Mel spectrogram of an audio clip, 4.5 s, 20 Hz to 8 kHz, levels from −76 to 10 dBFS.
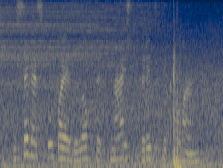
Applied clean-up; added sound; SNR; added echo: none; Bus; 1 dB; reverberation time 0.8 s.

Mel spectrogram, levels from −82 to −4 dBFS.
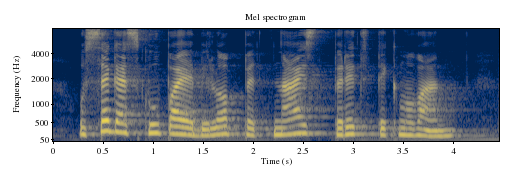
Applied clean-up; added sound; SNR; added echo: none; none; none; none.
